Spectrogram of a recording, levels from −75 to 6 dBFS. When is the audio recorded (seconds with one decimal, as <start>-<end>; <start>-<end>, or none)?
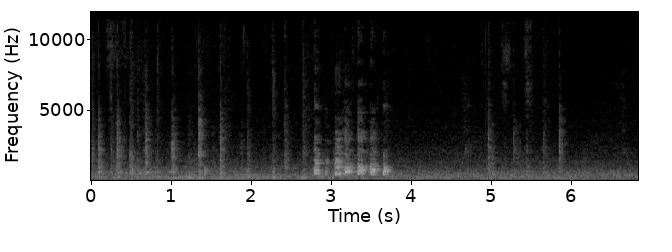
none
